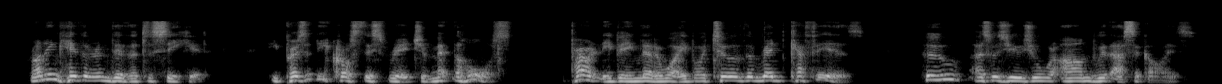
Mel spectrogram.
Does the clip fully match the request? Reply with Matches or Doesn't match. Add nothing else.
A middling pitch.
Matches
